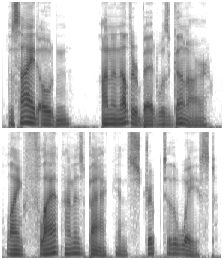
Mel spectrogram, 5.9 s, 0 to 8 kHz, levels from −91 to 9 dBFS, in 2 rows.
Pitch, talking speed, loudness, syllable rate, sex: 100 Hz, 175 wpm, -22 LUFS, 4.9 syllables/s, male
